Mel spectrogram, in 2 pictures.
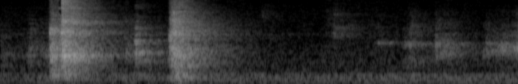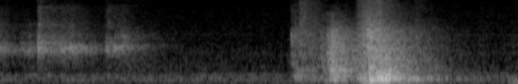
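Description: Household handling sounds, likely a door or cupboard: two sharp knocks in the first second, a faint rustle, then a louder, half-second clatter near the end.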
